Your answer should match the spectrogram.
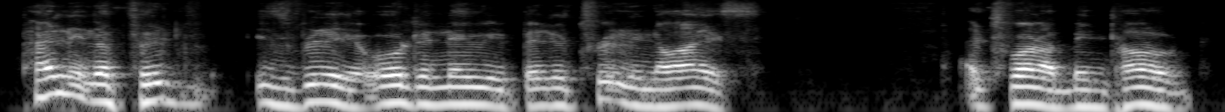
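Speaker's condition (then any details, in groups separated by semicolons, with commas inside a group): Cerebral palsy; talks slowly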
